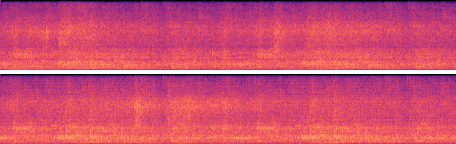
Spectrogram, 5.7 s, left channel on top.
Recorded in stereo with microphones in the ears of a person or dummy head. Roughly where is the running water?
Right.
